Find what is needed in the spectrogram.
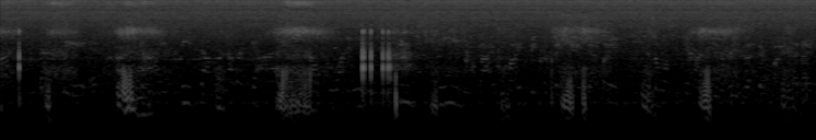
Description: Sleeping and snoring like her daddy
